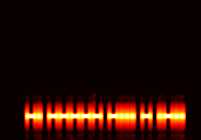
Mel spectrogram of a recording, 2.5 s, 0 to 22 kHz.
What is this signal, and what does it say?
Morse code, heard as a keyed tone, about 36 wpm, 700 Hz. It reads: N0BTL
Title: USA Call Signs - 5 Characters - Repeated 3x - 35wpm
